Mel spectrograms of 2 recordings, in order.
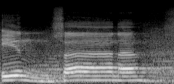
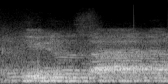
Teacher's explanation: Ikfa artinya adalah sa samar samar ee kaf. Maka cara membacanya adalah disamarkan dan didengungkan. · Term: ikhfa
